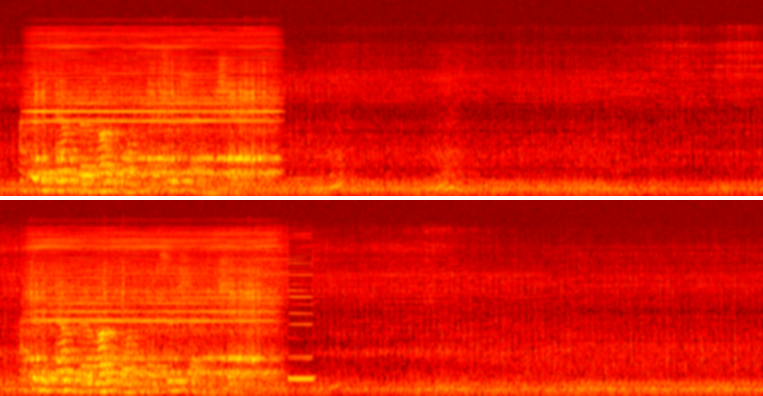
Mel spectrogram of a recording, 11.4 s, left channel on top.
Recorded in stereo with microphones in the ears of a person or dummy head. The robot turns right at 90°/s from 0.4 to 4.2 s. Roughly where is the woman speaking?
Behind left.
